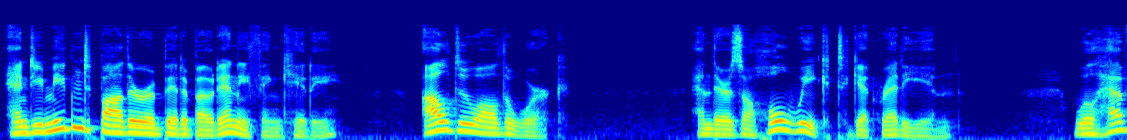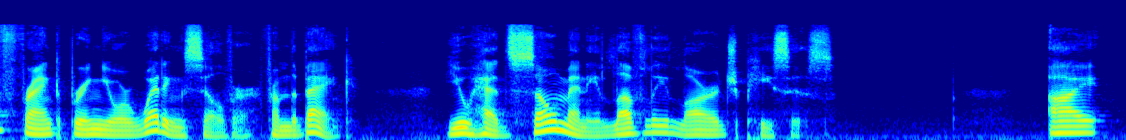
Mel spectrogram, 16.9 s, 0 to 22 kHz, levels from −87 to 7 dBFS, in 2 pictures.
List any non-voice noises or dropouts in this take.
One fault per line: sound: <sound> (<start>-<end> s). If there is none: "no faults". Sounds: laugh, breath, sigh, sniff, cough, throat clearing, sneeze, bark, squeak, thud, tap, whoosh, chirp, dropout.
no faults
